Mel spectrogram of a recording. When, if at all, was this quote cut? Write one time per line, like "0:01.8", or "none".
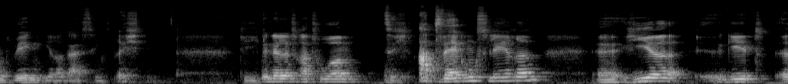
0:01.1
0:02.6
0:03.8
